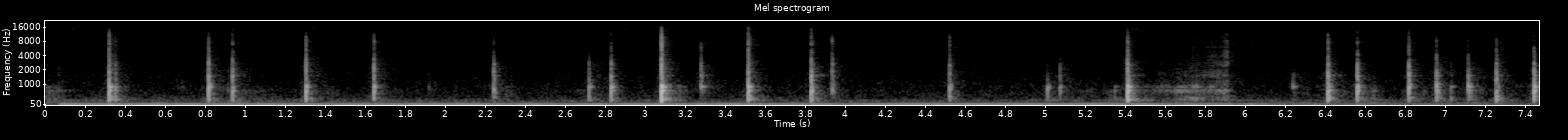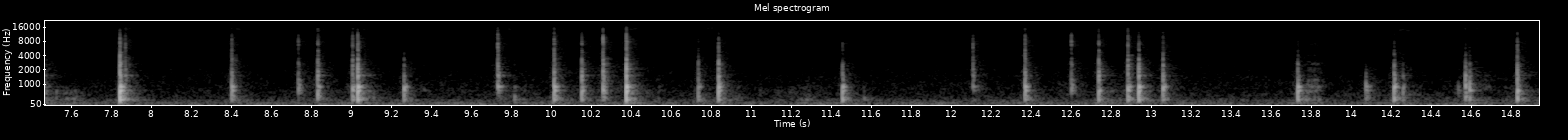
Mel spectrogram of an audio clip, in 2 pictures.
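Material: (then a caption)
Cardboard. Long pointed black-purple acrylic nails tap and scratch the lid of a small square blue textured cardboard gift box. Dozens of crisp, dry clicks are heard, irregular and quick, each dying almost instantly. A low steady hum sits under the first six seconds, then fades, leaving the taps against near silence.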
